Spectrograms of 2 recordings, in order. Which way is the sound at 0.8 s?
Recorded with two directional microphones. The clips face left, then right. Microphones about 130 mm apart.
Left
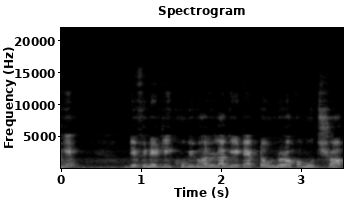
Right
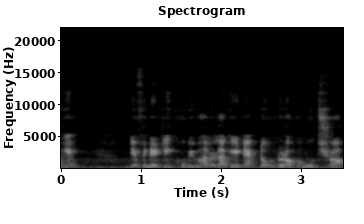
40° left (ahead or behind).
